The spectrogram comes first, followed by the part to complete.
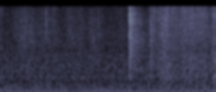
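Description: Handling noise from a padded down gilet being adjusted at the collar and zip: faint rustling with one sharp click a little past halfway, over a low steady hum.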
